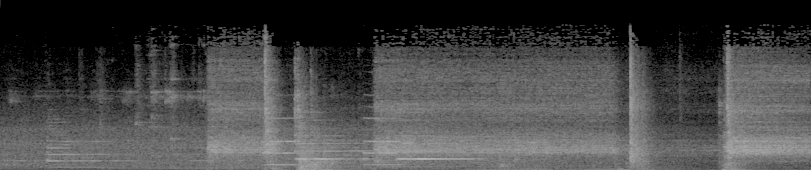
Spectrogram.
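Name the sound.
subway train doors closing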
